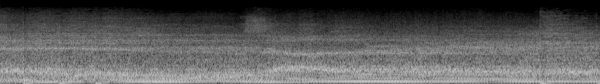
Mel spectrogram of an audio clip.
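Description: Atmospheric black metal: heavily distorted guitars holding long, sustained low chords over drums in a dense, steady wall of sound.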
